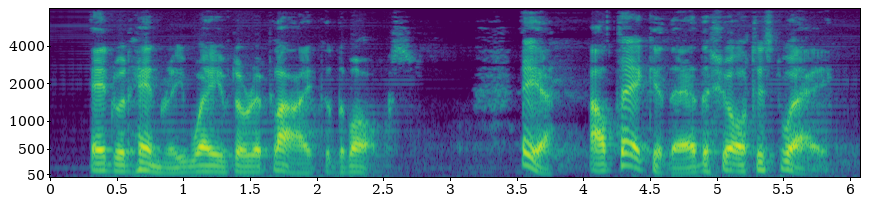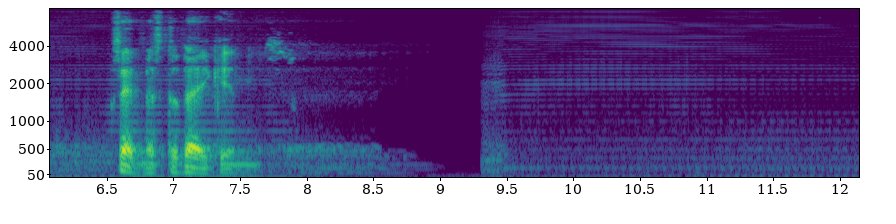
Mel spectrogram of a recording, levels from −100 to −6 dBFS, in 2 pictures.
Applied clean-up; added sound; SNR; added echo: neural separator model SepFormer DNS4.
